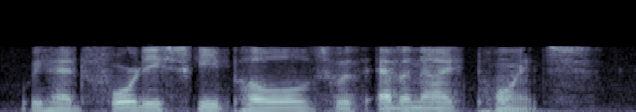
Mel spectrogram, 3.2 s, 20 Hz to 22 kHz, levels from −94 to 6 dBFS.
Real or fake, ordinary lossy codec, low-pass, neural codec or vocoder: real; AAC, 16 kbps; 7.2 kHz; none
